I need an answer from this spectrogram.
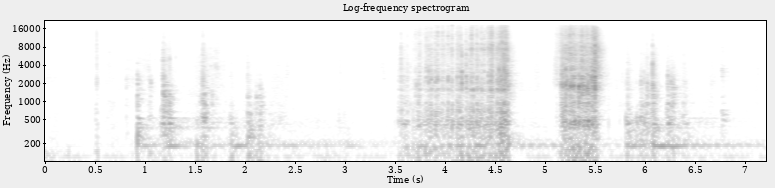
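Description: Tarot cards being shuffled, a deck of cards riffled by hand in a series of papery bursts: several short, softer shuffles at first, then two long, loud riffles toward the end, with no talking.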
